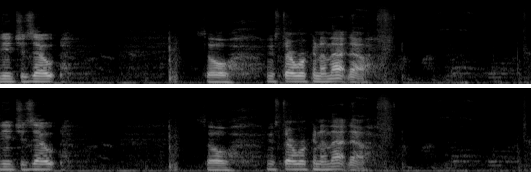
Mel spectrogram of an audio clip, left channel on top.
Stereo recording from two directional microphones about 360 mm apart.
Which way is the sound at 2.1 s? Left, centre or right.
Centre.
